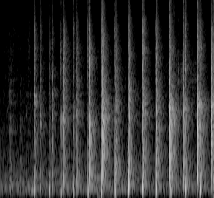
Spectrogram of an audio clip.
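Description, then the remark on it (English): A small group claps together as a thank-you, in a steady, tightening rhythm, the sharp claps starting a little ragged and growing louder and more synchronized until they land as single crisp beats. “We did that in unison where it didn't even sound like, it just sounded like clap, clap, clap, clap your hands.”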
